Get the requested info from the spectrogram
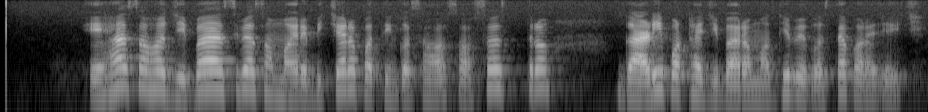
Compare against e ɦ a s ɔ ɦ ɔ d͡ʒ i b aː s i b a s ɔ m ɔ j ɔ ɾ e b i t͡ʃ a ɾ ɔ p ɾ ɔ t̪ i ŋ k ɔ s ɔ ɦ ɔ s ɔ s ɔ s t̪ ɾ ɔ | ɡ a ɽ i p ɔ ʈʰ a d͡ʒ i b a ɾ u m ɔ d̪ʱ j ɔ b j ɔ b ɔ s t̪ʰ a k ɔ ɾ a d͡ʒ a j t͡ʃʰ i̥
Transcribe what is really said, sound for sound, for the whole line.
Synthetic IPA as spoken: e ɦ a s ɔ ɦ ɔ d͡ʒ i b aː s i b a s ɔ m ɔ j ɔ ɾ e b i t͡ʃ a ɾ ɔ p ɾ ɔ t̪ i ŋ k ɔ s ɔ ɦ ɔ s ɔ s ɔ s t̪ ɾ ɔ | ɡ a ɽ i p ɔ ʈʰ a d͡ʒ i b a ɾ ɔ m ɔ d̪ʱ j ɔ b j ɔ b ɔ s t̪ʰ a k ɔ ɾ a d͡ʒ a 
